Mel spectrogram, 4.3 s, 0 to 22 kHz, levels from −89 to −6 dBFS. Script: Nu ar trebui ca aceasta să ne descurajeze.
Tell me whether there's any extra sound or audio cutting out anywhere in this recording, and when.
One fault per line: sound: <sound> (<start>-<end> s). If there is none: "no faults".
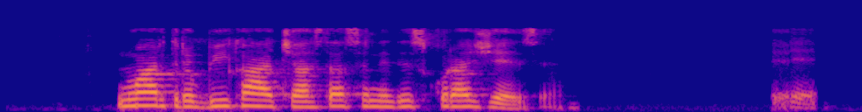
sound: laugh (3.9-4.1 s)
